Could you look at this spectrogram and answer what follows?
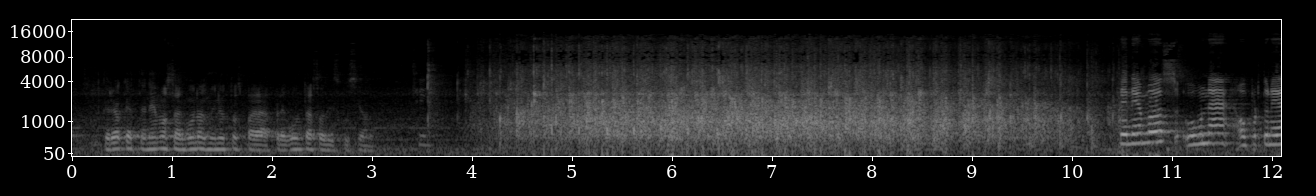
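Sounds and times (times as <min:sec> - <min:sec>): audience applauding: 0:03.9 - 0:10.6.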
